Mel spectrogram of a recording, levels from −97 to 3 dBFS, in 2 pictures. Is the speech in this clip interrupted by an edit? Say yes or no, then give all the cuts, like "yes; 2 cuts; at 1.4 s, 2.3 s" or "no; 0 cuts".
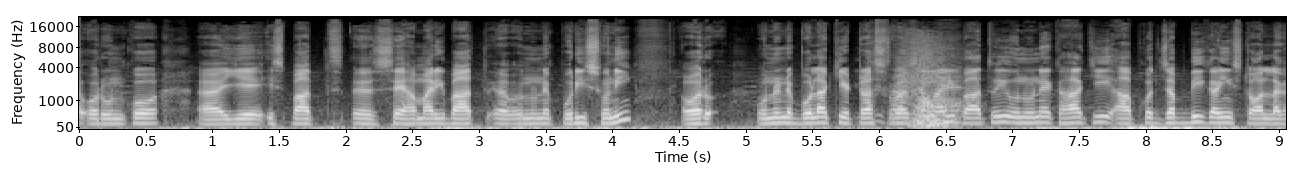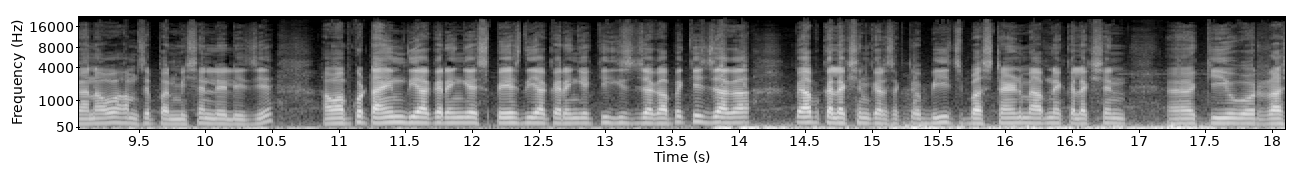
yes; 1 cut; at 6.3 s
